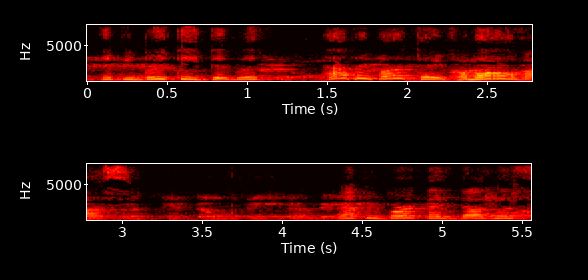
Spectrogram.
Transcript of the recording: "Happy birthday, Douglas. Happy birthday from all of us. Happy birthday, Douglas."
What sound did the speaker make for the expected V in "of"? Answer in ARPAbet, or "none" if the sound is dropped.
V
